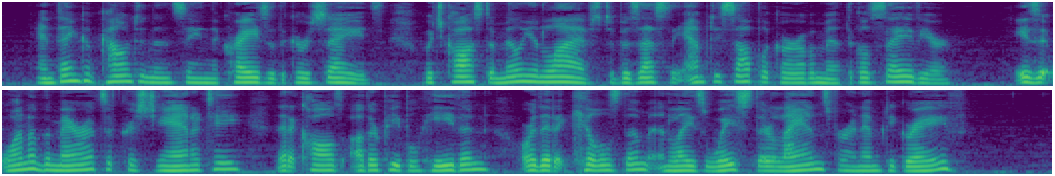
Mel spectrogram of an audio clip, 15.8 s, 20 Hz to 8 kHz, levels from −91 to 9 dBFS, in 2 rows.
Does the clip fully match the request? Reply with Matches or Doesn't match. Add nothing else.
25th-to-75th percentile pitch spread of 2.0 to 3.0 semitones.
Matches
